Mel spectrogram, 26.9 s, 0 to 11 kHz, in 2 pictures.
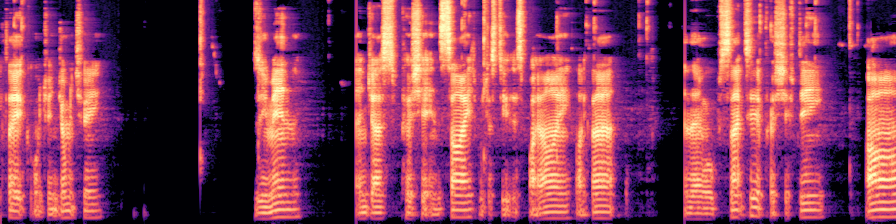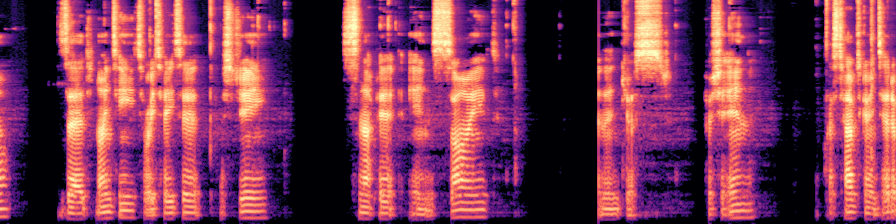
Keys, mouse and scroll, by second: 1.9 KP_Decimal, 2.9-4.8 middle drag, 4.8 click, 7.1-8.3 middle drag, 8.3-8.7 scroll down 5, 8.7 click, 9.4 click, 11.3 shift+d, 12.7 r, 16.5 g, 17.4 g, 19.3 g, 21.7 click, 23.0 z, 23.4 click, 25.6 Tab, 26.2 scroll down 4, 26.4 middle click.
